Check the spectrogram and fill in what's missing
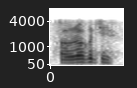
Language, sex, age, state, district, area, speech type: Odia, male, 18-30, Odisha, Nabarangpur, urban, conversation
